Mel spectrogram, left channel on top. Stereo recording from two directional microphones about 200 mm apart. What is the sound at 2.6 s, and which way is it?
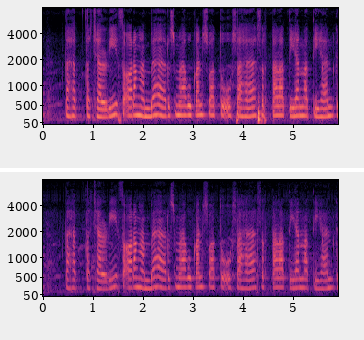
Speech, 30° left (ahead or behind).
